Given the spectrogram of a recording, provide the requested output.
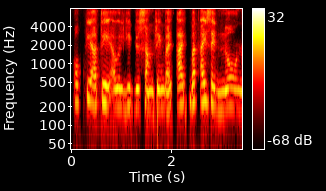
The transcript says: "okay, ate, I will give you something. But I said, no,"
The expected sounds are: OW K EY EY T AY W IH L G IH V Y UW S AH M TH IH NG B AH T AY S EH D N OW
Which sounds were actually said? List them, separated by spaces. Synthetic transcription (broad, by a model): OW K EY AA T AY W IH L G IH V Y UW S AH M T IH NG B AH T AY S EH D N OW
